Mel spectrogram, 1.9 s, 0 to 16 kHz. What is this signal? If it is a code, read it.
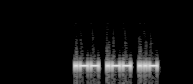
Morse code, heard as a keyed tone, about 43 wpm, 700 Hz. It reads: WWU
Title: USA Call Sign Postfixes - 3 Letters 45wpm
